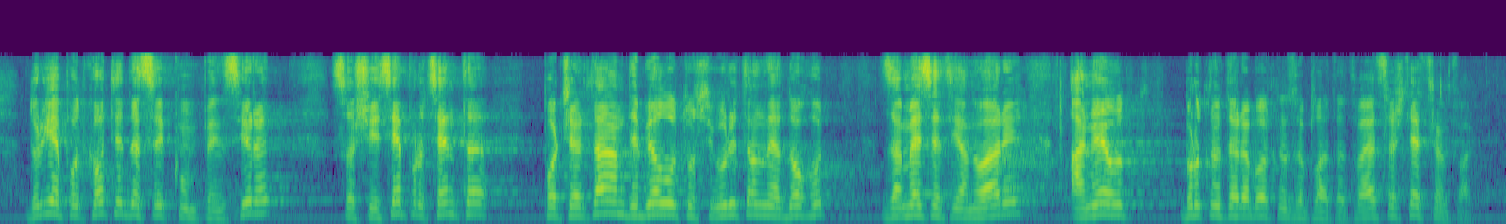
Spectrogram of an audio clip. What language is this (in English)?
Bulgarian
